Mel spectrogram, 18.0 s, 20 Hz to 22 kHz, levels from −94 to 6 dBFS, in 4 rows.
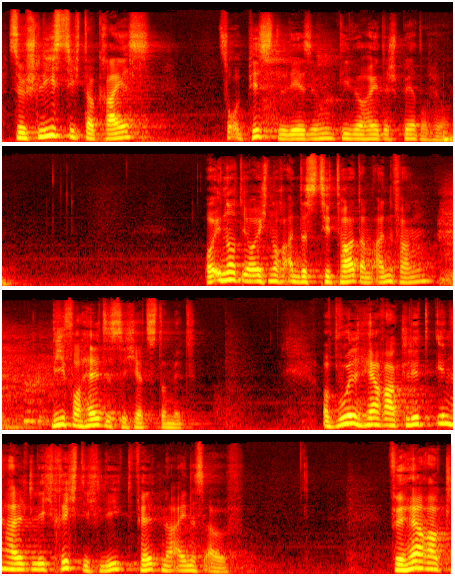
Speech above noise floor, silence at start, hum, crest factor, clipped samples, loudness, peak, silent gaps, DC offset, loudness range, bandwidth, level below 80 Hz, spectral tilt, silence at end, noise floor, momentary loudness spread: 36 dB; 0.1 s; none; 20 dB; under 0.1%; -22 LUFS; -4 dBFS; none; under 0.1%; 6 LU; 17.5 kHz; -56 dBFS; -5 dB/octave; 0 s; -57 dBFS; 14 LU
